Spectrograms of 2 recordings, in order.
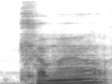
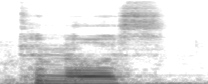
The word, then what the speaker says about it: Camillus: Come out? How do you pronounce that? Camillus.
